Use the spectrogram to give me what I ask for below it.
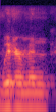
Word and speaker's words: Widerman: last name it's weidermann i say wider minutes i pronounce it witterman but uh for spelling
